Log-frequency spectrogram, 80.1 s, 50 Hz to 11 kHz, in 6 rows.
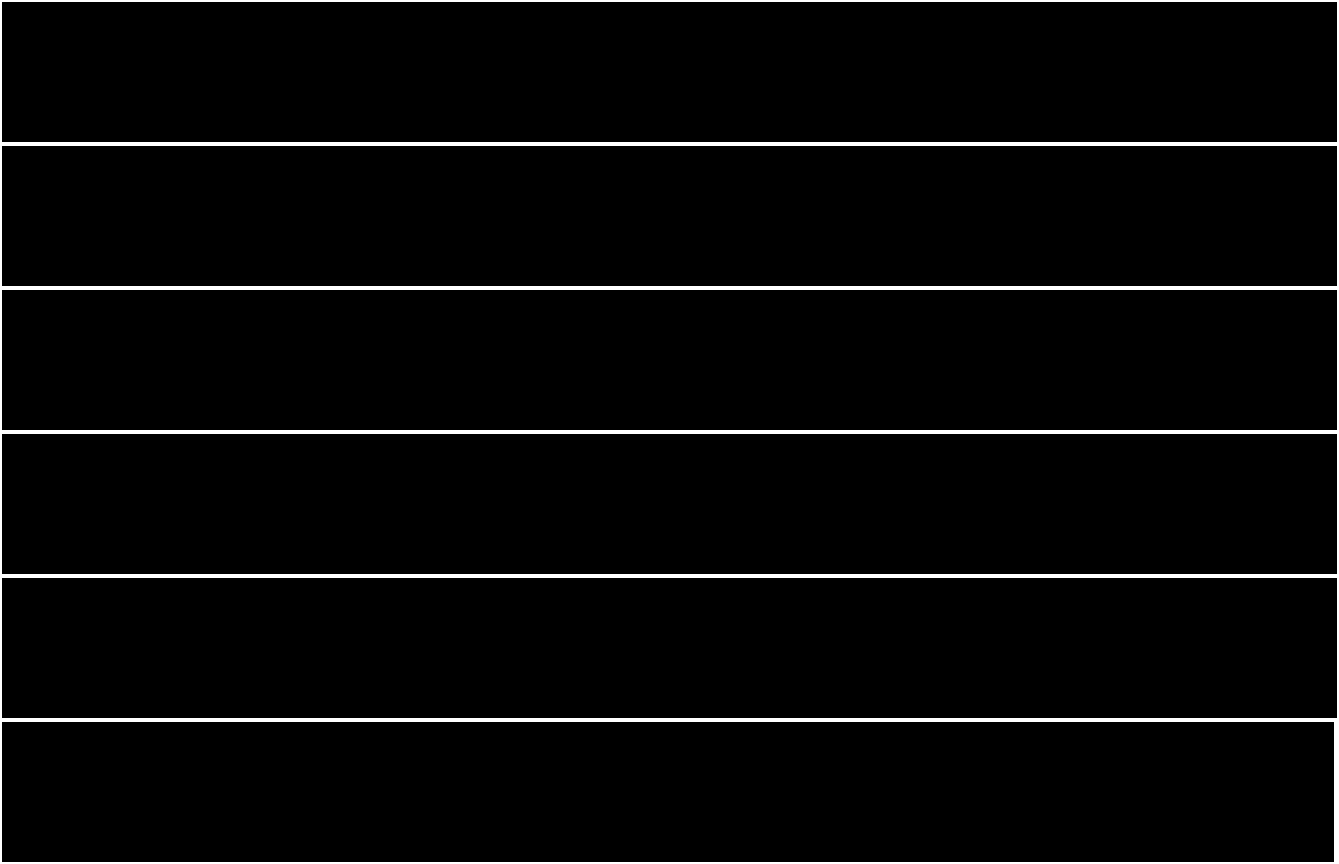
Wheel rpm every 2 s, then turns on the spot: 0, 0, 0, 0, 0, 0, 0, 0, 0, 0, 0, 0, 0, 0, 0, 0, 0, 0, 0, 0, 0, 0, 0, 0, 0, 0, 0, 0, 0, 0, 0, 0, 0, 0, 0, 0, 0, 0, 0, 0.
none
